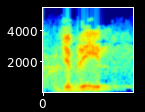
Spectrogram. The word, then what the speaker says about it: جبريل: جبريل نطقها عند العلماء على نوعين: جبريل وجبرائيل.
